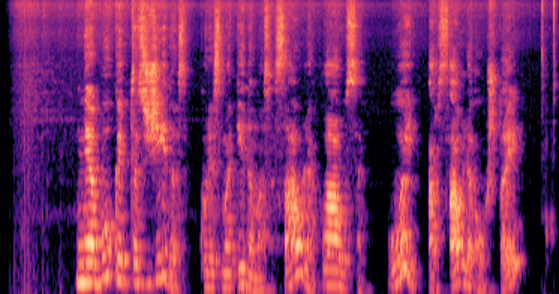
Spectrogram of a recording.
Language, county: Lithuanian, Kaunas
